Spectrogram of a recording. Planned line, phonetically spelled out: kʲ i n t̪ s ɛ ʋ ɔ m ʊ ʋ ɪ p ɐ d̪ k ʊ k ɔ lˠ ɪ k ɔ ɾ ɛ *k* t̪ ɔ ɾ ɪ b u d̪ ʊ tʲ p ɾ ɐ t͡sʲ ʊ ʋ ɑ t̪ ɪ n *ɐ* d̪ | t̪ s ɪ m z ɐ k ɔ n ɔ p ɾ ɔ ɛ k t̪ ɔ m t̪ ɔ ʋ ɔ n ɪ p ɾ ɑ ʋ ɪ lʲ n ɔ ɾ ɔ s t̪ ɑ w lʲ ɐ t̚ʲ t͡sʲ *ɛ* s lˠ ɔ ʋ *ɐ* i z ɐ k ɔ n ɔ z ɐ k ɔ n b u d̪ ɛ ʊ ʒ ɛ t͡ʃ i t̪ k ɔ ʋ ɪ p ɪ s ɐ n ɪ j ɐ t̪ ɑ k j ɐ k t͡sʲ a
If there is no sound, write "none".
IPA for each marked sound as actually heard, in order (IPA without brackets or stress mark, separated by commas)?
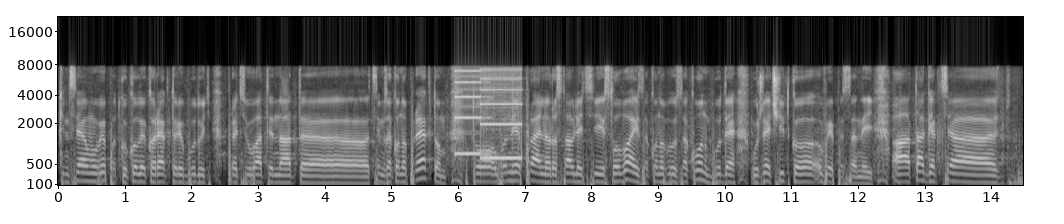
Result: k, ɐ, i, ɑ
